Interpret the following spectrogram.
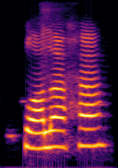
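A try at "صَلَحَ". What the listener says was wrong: लाम मोटा हो रहा है, लाम बारीक रहे। صالح، صالح، صالح।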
